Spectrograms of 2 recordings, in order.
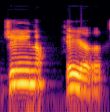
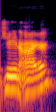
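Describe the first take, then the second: First: Eyre is said like the word 'air'. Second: Eyre is said like the word 'ire'. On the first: The speaker calls it right. "is how you're supposed to pronounce it" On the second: The speaker calls it wrong. "I always called it Jane Eyre because it was a uh, kind of like a play on words"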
